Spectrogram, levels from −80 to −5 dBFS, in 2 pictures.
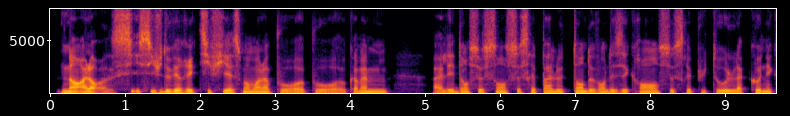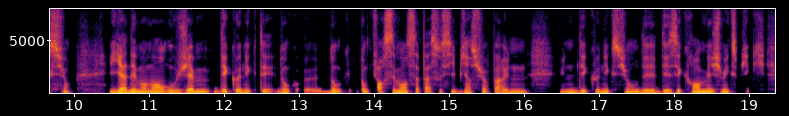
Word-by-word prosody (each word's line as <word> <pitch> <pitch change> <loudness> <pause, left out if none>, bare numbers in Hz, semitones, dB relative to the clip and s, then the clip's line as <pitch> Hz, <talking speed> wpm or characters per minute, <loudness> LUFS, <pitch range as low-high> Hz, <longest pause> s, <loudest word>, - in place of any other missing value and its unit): Non, 105 -3 +6
alors, 95 -1 +6
heu, 95 - -8
si 95 +4 +3
si 125 - +5
je 110 -2 0
devais 125 +1 +5
rectifier 120 0 +2
à 100 - +1
ce 90 - -1
moment-là 100 +1 +3
pour, 80 -2 -2
heu, 80 - -1
pour, 80 -1 -3
heu, 75 -1 -5
quand 90 +4 -3
même 90 -4 +1 0.6
aller 85 +4 0
dans 95 -1 0
ce 95 +4 +1
sens, 120 +8 +1
ce 110 - +1
serait 120 +5 0
pas 150 +5 0
le 100 -5 +1
temps 120 0 +1
devant 95 -3 +1
les 90 +1 -1
écrans, 120 +7 0
ce 95 - -2
serait 110 +5 -1
plutôt 105 +4 -2
la 105 -7 +1
connexion. 95 -4 -1 0.5
Il 90 - -2
y 105 - +5
a 120 - +6
des 120 -2 +3
moments 105 +3 +2
où 105 -4 0
j'aime 110 +5 +1
déconnecter, 95 -2 -2
donc 95 -1 -4 0.2
heu, - - -8
donc 105 +9 -5
donc 95 - -2
forcément, 120 +2 +1
ça 105 - -2
passe 90 0 -4
aussi, 95 +1 -3
bien 90 0 -4
sûr, 95 +3 -2
par 85 0 -3
une 85 0 -4 0.4
une 90 0 -3
déconnexion 100 +2 -2
des 85 -3 -1
des 85 +2 -3
écrans 120 +4 -1
mais 105 -5 +2
je 90 +4 -2
m'explique. 100 -2 -5
95 Hz, 190 wpm, -23 LUFS, 90-110 Hz, 0.6 s, Non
